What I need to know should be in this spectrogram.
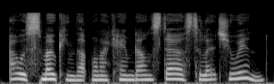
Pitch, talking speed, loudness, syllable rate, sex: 225 Hz, 265 wpm, -19 LUFS, 5.6 syllables/s, female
